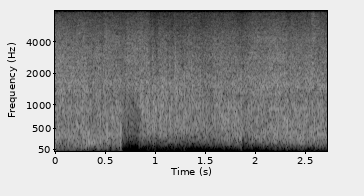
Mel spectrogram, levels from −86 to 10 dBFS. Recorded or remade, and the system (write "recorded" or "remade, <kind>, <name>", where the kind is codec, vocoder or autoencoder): recorded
